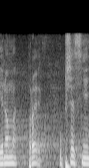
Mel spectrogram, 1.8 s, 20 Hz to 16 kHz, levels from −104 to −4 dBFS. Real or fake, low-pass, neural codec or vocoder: real; 7.2 kHz; none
